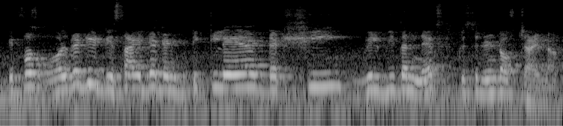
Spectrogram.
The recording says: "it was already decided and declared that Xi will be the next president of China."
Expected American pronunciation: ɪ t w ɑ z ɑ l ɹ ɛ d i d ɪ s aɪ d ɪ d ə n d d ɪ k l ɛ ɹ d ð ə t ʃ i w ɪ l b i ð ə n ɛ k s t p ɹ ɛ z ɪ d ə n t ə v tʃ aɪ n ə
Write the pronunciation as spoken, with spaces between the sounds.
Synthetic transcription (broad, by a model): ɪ t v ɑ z ɑ l ɹ ɛ d i d ɪ s aɪ d ɪ d ə n d d ɪ k l ɛ ɹ d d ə t ʃ i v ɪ l b i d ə n ɛ k s t p ɹ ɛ s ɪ d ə n t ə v tʃ aɪ n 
